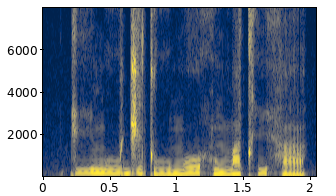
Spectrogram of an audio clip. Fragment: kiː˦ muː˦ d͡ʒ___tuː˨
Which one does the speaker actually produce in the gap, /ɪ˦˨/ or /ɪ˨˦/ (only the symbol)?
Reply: ɪ˦˨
